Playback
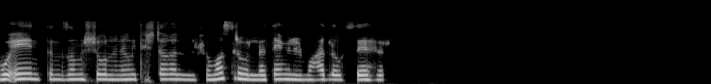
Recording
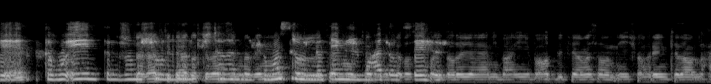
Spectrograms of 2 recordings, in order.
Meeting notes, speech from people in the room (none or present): present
